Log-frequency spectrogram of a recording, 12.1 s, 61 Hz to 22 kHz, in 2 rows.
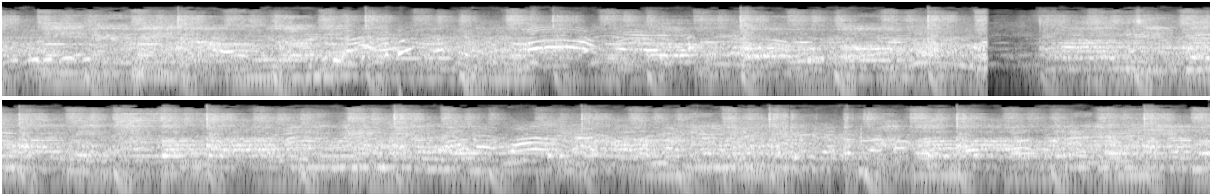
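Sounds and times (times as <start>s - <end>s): children shouting and cheering: 0.0s - 12.0s
music playing: 0.0s - 12.0s.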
